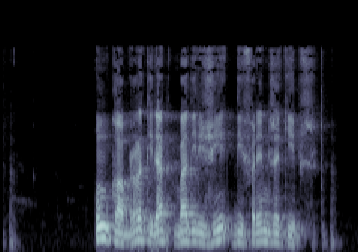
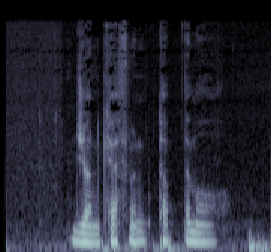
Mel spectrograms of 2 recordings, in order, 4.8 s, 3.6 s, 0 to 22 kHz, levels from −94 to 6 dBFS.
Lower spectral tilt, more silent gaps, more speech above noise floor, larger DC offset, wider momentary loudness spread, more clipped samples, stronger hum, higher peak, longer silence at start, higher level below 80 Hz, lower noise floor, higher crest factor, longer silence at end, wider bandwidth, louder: second, -5 dB/octave vs -7 dB/octave; neither; first, 57 dB vs 27 dB; neither; about the same, 13 LU vs 14 LU; neither; neither; about the same, -6 dBFS vs -8 dBFS; about the same, 0.15 s vs 0.1 s; second, -56 dBFS vs -42 dBFS; first, -82 dBFS vs -53 dBFS; about the same, 22 dB vs 20 dB; first, 0.3 s vs 0 s; second, 11.5 kHz vs 16 kHz; first, -25 LUFS vs -28 LUFS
